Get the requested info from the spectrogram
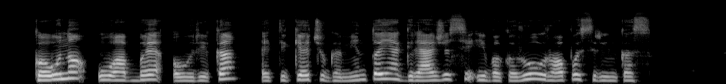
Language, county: Lithuanian, Klaipėda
